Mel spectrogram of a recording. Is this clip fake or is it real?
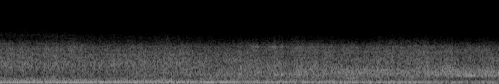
real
